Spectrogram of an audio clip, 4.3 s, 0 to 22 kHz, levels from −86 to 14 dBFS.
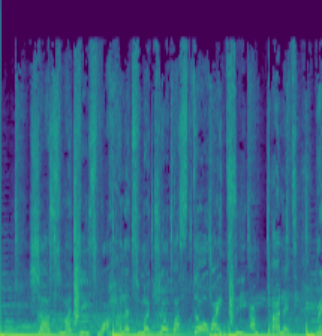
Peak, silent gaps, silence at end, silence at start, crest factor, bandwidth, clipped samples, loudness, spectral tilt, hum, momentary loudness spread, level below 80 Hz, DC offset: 0 dBFS; none; 0 s; 0 s; 8 dB; 19.5 kHz; under 0.1%; -12 LUFS; -5.5 dB/octave; none; 4 LU; -10 dBFS; under 0.1%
